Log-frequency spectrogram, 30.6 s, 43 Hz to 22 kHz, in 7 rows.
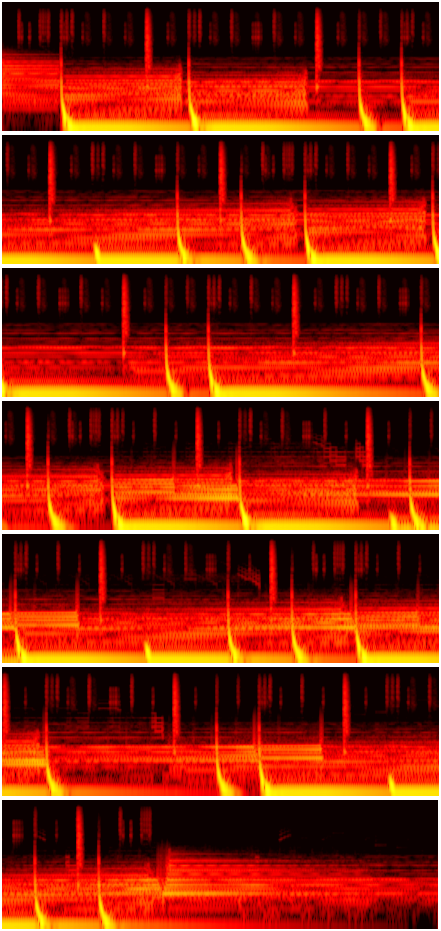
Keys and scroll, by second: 1.7 Return, 9.0 Return, 9.8 Left, 10.6 Return, 20.8 super+e, 25.2-26.3 typing.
